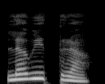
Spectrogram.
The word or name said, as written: ಲವಿತ್ರ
